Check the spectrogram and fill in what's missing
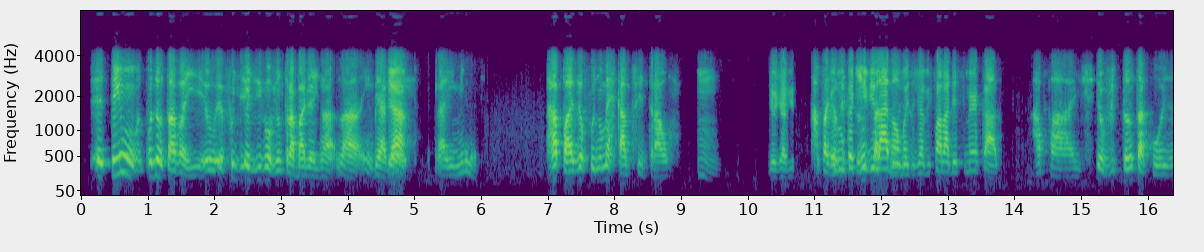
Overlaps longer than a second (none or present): present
